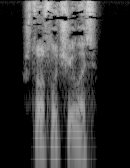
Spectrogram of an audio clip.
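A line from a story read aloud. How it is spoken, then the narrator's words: Plain, several girls. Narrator (Russian): спросили девушки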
